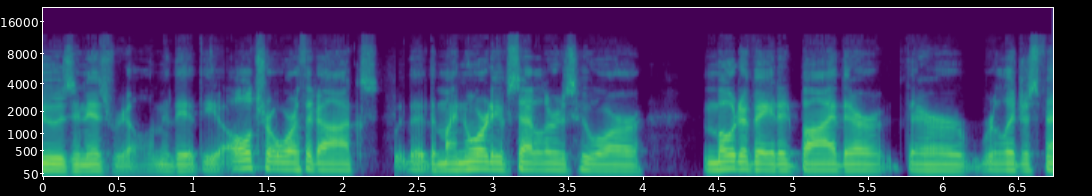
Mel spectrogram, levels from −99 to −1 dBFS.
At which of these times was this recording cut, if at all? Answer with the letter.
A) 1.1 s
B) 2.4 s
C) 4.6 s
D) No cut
B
